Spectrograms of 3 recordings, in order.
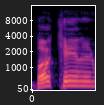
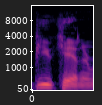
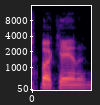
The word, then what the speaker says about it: Buchanan: is it is it is it Buckan Resort or is it Buchanan Resort? We pronounce it Buckan Resort and uh it it people say it both ways but around this part of the country. Yeah, it's Buckan.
